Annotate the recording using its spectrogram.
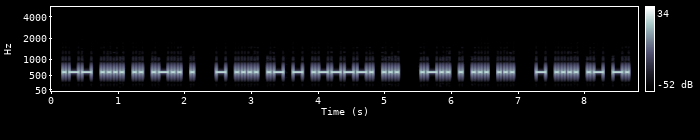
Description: Morse code, heard as a keyed tone, about 25 wpm, 600 Hz. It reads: WHILE THAT'S LESS THAN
